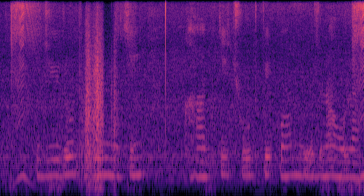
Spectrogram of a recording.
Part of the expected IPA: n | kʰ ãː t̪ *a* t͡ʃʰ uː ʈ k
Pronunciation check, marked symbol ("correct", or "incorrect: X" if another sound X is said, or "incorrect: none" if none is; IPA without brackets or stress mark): incorrect: i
